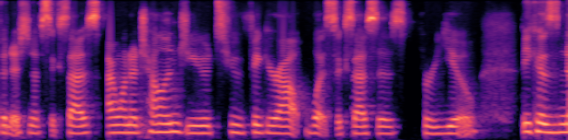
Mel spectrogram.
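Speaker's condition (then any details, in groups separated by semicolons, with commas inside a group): No condition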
